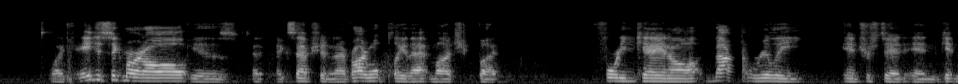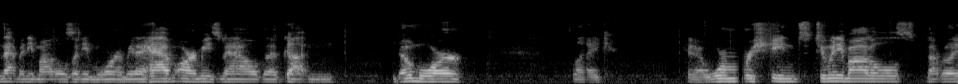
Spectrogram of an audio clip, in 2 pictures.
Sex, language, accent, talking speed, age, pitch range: male, English, American, 155 wpm, 30-49, 125-140 Hz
